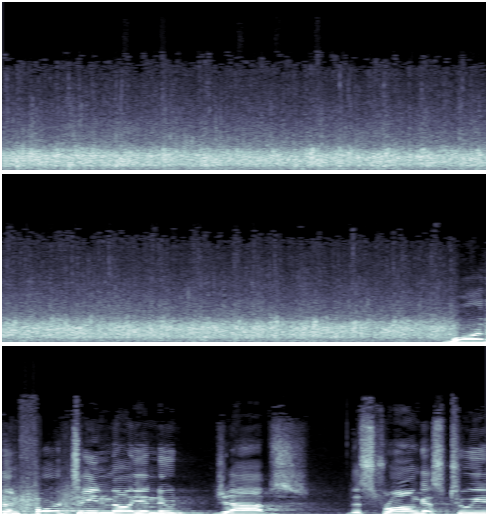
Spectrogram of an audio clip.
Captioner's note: applause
